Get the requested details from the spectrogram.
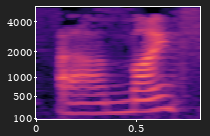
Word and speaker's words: Mainz: Mayence is the Hebrew pronunciation of the German city of Mainz. Mainz, M-A-I-N-Z, in its contemporary spelling, which was one of the well-established communities of Germany, of German Jews at that point.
